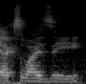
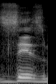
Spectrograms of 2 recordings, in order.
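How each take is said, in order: First: It is spelled out as three letters. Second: It is said as one short word. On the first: The speaker calls it wrong. "not say XYZ" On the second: The speaker calls it right. "I think you're supposed to pronounce it as a word"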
